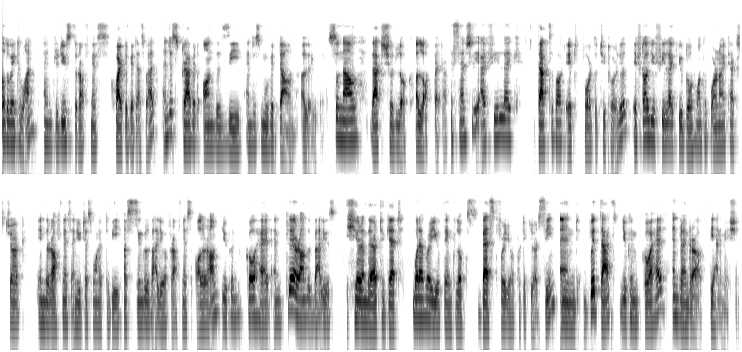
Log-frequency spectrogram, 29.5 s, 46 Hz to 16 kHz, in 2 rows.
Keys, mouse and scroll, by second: 3.5 g, 4.5 z, 5.9-6.4 drag, 6.4 shift+space, 8.0 shift+space, 10.5 right click, 12.7-14.3 drag, 15.3 middle click, 16.5-17.1 drag, 28.1-29.5 drag.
